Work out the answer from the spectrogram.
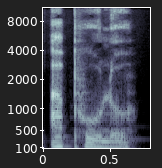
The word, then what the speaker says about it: Apulu: Non dicevano Apollo, dicevano Apulu. Non dicevano Bacco, dicevano Paccia.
